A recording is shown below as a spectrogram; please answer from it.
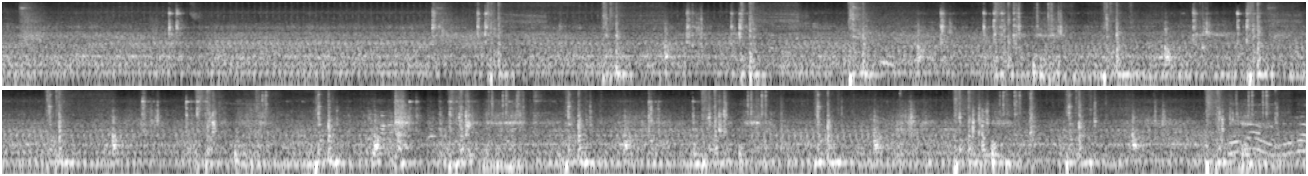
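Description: Automatic rotary bottle filling and capping machine running: a steady motor hum under frequent sharp clicks and clacks as bottles and caps move through the star wheel and cap feed. The clicking grows busier from about four seconds in.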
